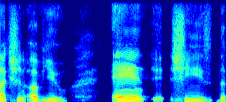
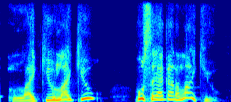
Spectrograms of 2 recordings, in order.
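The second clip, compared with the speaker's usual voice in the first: very high voice swinging widely in pitch; 13 semitones higher than usual. Quoting a line from Fences in the speaker's put-on voice: Denzel voice. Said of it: "In my Denzel voice".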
